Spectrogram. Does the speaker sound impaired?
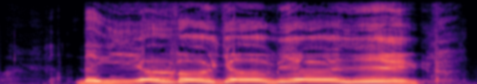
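Yes: cerebral palsy; speech can be hard sometimes.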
